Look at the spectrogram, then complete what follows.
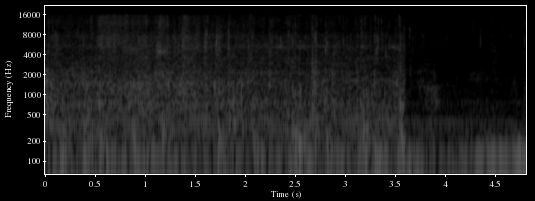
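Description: Fried onion-tomato masala sizzling and bubbling in a pan with the hot water just added to make the gravy, stirred with a ladle. The sizzle cuts off abruptly about three and a half seconds in, leaving only faint clicks.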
